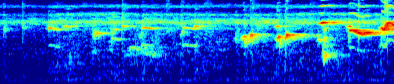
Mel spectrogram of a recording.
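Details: In an aviary, an actively singing kutilang emas bulbul used for luring gives soft scattered chirps that build into louder whistled, downslurred phrases over the last second and a half.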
